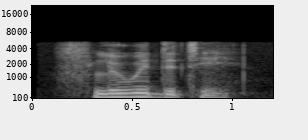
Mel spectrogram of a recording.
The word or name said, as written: fluidity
